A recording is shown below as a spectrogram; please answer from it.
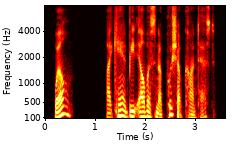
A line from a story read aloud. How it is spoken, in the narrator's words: he said in a very clear voice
